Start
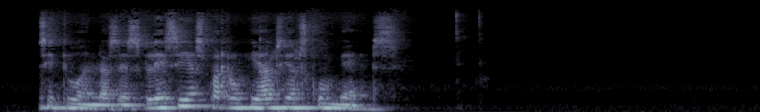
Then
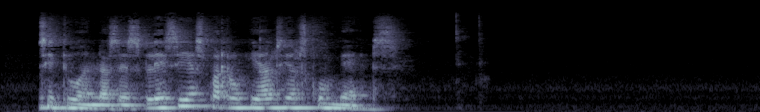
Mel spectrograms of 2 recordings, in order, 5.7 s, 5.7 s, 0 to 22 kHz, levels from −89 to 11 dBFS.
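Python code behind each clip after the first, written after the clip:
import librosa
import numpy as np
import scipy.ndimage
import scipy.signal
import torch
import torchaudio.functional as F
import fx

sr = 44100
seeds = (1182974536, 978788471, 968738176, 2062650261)

y = scipy.signal.sosfilt(scipy.signal.butter(2, 5500.0, 'lowpass', fs=sr, output='sos'), x)
y = fx.peak_eq(y, sr, hz=580.0, db=3.5, octaves=0.77)
y = fx.rider(y, sr, range_db=5, speed_s=0.5)
y = F.gain(torch.from_numpy(y), 6.5).numpy()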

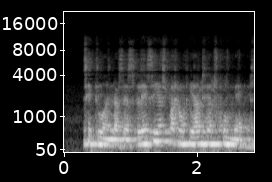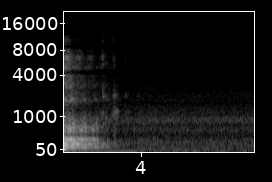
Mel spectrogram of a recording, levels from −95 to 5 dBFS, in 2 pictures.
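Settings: y = scipy.signal.lfilter(np.full(10, 1.0 / 10), 1.0, x)
y = fx.doubler(y, sr, ms=19.0, db=-13)
y = fx.echo_feedback(y, sr, ms=175, feedback_pct=46, wet_db=-13.5)
y = F.gain(torch.from_numpy(y), 5.0).numpy()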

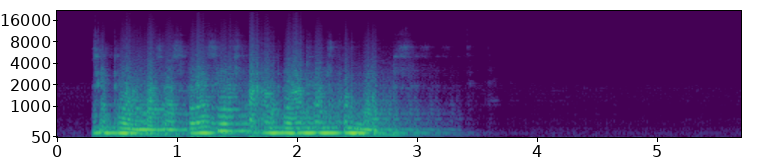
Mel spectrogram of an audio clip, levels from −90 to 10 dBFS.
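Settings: y = fx.lower_of_two(x, sr, delay_ms=0.58)
y = fx.comb_fb(y, sr, f0_hz=150.0, decay_s=0.16, harmonics='all', damping=0.0, mix_pct=70)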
